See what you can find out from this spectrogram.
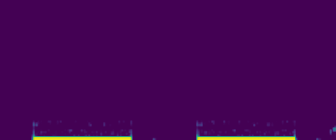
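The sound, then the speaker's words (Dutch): Two long, steady electronic telephone tones, each about a second long with a short gap between, signal an outgoing call on the line. The tones are loud and clear with no voices over them. “En we gaan haar eens eventjes bellen om te vragen hoe zij daarnaar kijkt.”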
